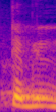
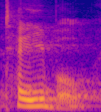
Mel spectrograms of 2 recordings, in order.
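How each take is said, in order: First: The first vowel is a short eh sound. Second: The first vowel is a long ay sound. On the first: The speaker calls it wrong. "টেবিল কিন্তু টেবিল না" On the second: The speaker calls it right. "এটা হচ্ছে ঠেইবল"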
